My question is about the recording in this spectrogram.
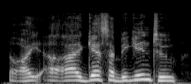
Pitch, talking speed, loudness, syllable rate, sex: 180 Hz, 155 wpm, -16 LUFS, 4.3 syllables/s, male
